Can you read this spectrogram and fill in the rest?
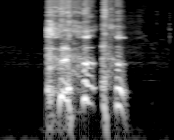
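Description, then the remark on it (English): Two short, throaty coughs in quick succession, moderately loud, with quiet before and after and no talking. “Cough, cough.”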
